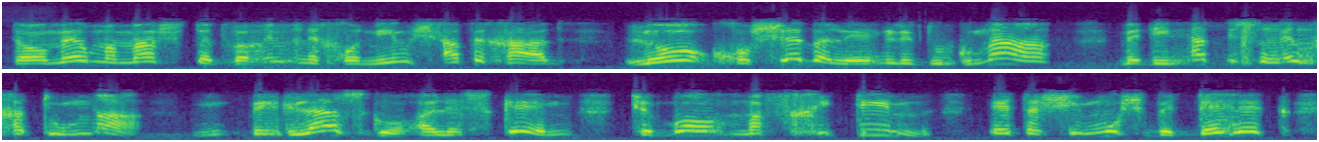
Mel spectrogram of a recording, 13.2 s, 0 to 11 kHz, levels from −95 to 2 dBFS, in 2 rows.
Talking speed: 105 wpm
